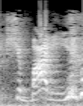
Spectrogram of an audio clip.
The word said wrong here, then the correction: Shabti: Well, I can't remember if wax figures are different to Shabti. – Shabti! I knew I said it wrong, and I said it wrong both times, but you know, that's fine.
